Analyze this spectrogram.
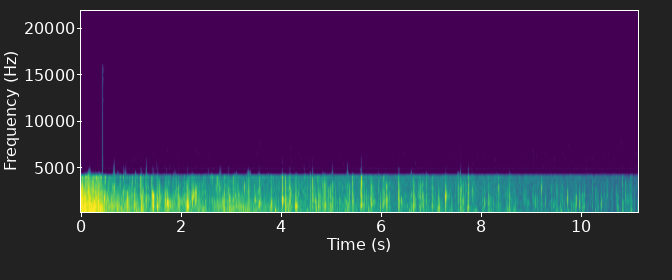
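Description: The tail of a loud rifle-shot blast dies away over the first second or so. Then come scattered ticks and pattering as chunks of ballistic gel and skull-shell fragments land, thinning out toward the end.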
